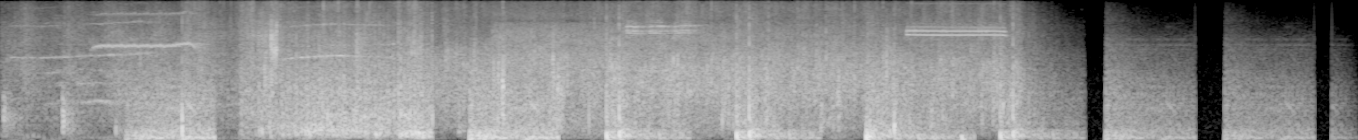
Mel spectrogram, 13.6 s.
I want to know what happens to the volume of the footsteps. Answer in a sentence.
The loudness of the footsteps goes down.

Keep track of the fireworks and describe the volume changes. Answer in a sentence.
The loudness of the fireworks goes down.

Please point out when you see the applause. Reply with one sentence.
You can hear the applause from 0.0 to 10.3 s.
